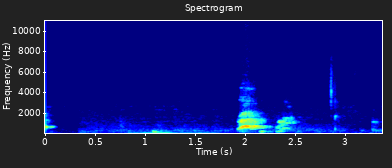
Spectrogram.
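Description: A dog gives a couple of short, sharp barks close by, following a soft low huffing sound, in an otherwise quiet room.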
